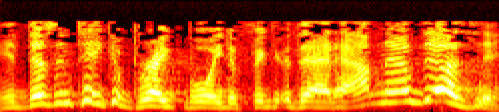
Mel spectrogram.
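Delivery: loud, swooping sarcasm slipping out. Answering a man who mocked Christians for taking the easy way, sarcastic remark. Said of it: "the sarcasm just sneaks out every once in a while".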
